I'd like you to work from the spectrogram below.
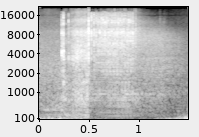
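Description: A power tool whirs in a loud, steady burst while bolts are tightened from underneath, the motor noise starting sharply and trailing off after about a second.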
